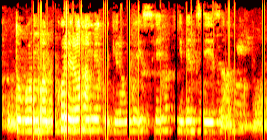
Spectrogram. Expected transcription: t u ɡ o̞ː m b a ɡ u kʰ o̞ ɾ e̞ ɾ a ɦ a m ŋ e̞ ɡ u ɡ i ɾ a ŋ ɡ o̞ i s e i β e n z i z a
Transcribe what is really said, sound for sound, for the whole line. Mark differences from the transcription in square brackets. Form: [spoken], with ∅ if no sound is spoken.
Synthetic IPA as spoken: t u ɡ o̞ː m b a ɡ u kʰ o̞ ɾ e̞ ɾ a ɦ a m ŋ e̞ [k] u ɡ i ɾ a ŋ ɡ o̞ i s e i β e n z [iː] z a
